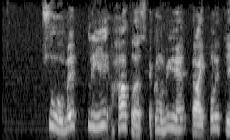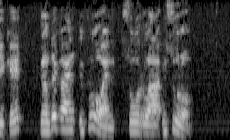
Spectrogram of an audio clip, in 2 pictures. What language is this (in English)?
Esperanto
